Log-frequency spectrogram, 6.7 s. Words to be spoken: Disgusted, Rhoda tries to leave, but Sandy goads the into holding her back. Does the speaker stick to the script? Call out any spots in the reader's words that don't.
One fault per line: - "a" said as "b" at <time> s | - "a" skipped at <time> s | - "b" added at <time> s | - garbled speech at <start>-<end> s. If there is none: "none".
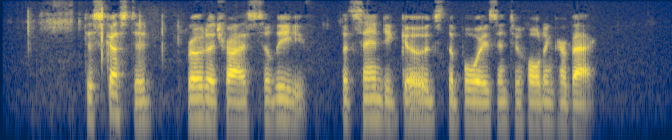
- "boys" added at 4.5 s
